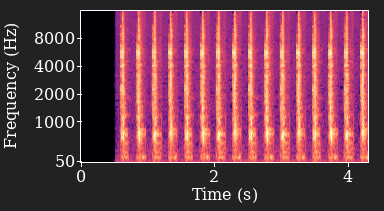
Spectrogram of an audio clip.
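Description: Quiet, steady clock ticking, about four ticks a second, starting about half a second in.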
